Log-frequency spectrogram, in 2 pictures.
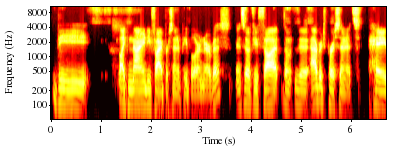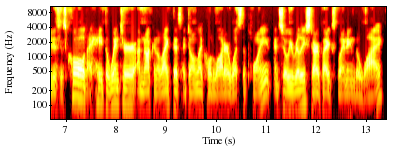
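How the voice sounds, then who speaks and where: A company founder, interviewed as a guest, speaks in a notably deep, low voice at a moderate pace. He explains earnestly and step by step, slipping into quoted self-talk, and the sound is close and dry with no room echo.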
